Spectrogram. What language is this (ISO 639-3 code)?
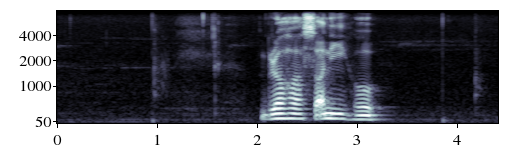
nep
